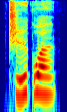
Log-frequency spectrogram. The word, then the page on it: 直观: zhí guān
